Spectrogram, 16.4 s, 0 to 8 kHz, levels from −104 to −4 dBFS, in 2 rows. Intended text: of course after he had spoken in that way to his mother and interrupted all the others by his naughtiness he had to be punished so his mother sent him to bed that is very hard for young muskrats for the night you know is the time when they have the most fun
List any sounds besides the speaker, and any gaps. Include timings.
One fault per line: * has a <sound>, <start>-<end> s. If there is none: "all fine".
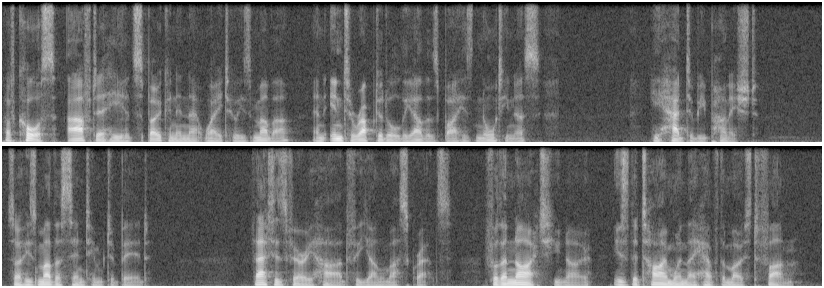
all fine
